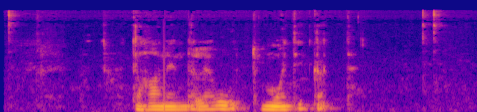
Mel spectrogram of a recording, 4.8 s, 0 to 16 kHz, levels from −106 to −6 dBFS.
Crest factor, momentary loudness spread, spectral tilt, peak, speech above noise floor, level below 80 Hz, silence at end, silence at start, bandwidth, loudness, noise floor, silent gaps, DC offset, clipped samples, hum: 18 dB; 16 LU; -6.5 dB/octave; -16 dBFS; 41 dB; -54 dBFS; 0.4 s; 0.05 s; 11.5 kHz; -33 LUFS; -72 dBFS; none; under 0.1%; under 0.1%; none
